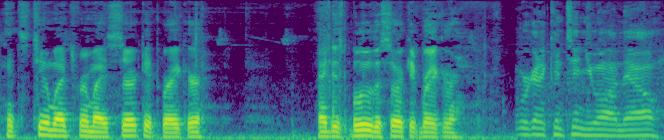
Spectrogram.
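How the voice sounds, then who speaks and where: A man's voice: mid-range voice, normal speed. A middle-aged man giving a casual hands-on welding lesson in an outdoor driveway workshop, talking plainly as he works, filmed first-person on the camera's own mic. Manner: relaxed, plainspoken, talks while working. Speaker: garage welding instructor.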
